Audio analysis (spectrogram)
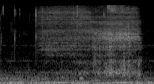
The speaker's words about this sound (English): All four of them, you can hear these bones crunching and reforming inside these sacks.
